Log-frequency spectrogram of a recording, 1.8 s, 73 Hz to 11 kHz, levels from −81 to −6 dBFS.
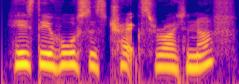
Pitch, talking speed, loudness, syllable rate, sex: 220 Hz, 200 wpm, -16 LUFS, 5.3 syllables/s, female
